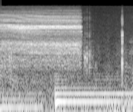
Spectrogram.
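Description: Nestling burrowing owl, a little over four weeks old, giving its rattle or hiss call: one hiss lasting about a second and a half that cuts off abruptly about a second in. The call is thought to mimic a rattlesnake.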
